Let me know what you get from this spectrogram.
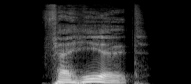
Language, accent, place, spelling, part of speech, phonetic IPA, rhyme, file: German, Germany, Berlin, verhehlt, verb, [fɛɐ̯ˈheːlt], -eːlt, De-verhehlt.ogg
- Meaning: 1. past participle of verhehlen 2. inflection of verhehlen: second-person plural present 3. inflection of verhehlen: third-person singular present 4. inflection of verhehlen: plural imperative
